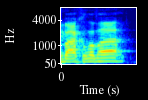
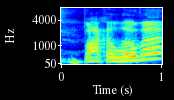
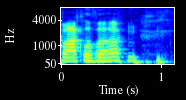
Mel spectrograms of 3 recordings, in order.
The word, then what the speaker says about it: Bakalova: It's Bakalova, I think. Bakalova, I believe is how you say it. It's not baklava.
